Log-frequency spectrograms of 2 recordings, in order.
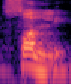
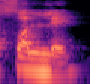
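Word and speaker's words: صلِّ: And remember, we said with the Kasra, it's a sharp downward movement. Downward pronunciation. Salli. It's not Salle. Salli.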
